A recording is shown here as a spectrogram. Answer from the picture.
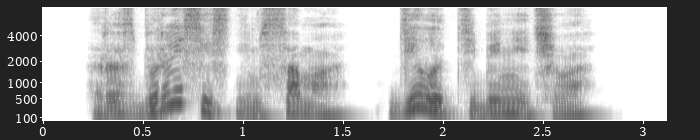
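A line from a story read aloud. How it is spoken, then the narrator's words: Grumbling. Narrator (Russian): проворчал Юрий Семенович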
